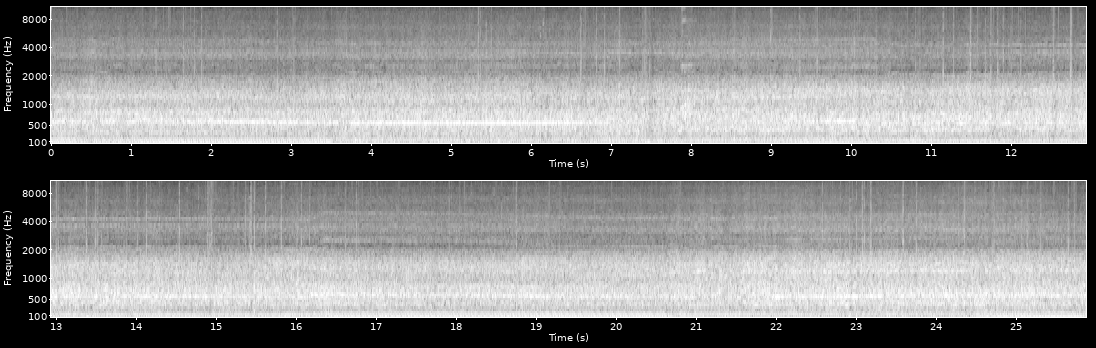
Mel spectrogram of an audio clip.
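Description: A motorcycle engine hums steadily, changing pitch as it shifts gears.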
